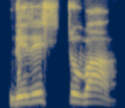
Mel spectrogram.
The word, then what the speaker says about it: दृष्ट्वा: तो इसको इस तरीके से पढ़ेंगे, दिरिष्टवा, दिरिष्टवा भयम भवति नो भव दाशितानम, दाशितानाम, दाशितानाम।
